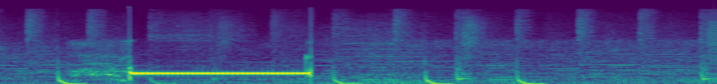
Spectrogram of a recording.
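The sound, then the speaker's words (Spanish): A phone redialing a call that was cut off: one steady, mid-pitched telephone tone holds for about a second, set against a backdrop of rhythmic, thumping beats with no talking. “A ver, márquenle de nuevo. Ya, muérvanle. Vuélvanle a Ok, ahí se está marcando.”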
